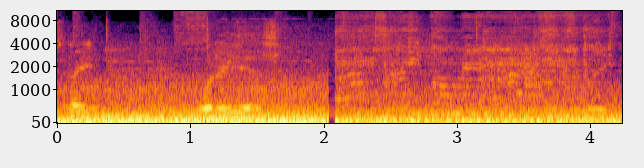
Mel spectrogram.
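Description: Car road noise on a highway, heard from inside the cabin as a heavy low rumble, under background music. The sound cuts abruptly about two seconds in to another stretch of driving.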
